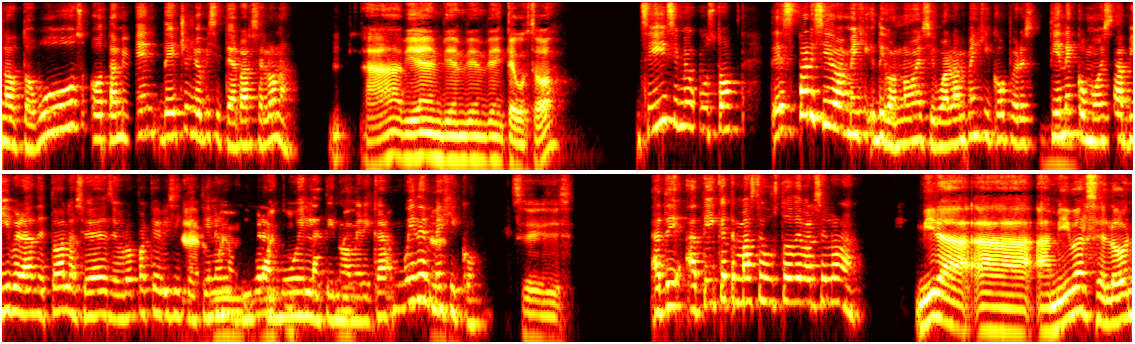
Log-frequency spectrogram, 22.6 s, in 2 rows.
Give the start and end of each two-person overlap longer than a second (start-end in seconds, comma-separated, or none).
13.1-14.9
